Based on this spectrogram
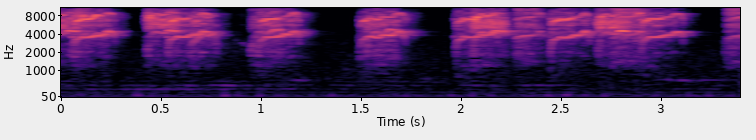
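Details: Scaly-breasted munia at feeding time making loud, hoarse, buzzy chirps in clusters of two or three, with short pauses between them.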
